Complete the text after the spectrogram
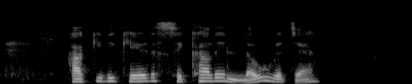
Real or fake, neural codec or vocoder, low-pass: fake; codec, 16 kHz, 4.8 kbps, FACodec; 7.2 kHz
